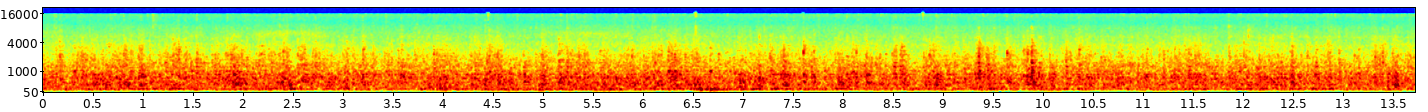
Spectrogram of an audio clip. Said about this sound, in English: If it wasn't thundering out there, I'd be quite happy to go and stand outside in the rain. Quite a nice feeling standing in the middle of rain when it's really heavy. But at the moment, I won't be doing that.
